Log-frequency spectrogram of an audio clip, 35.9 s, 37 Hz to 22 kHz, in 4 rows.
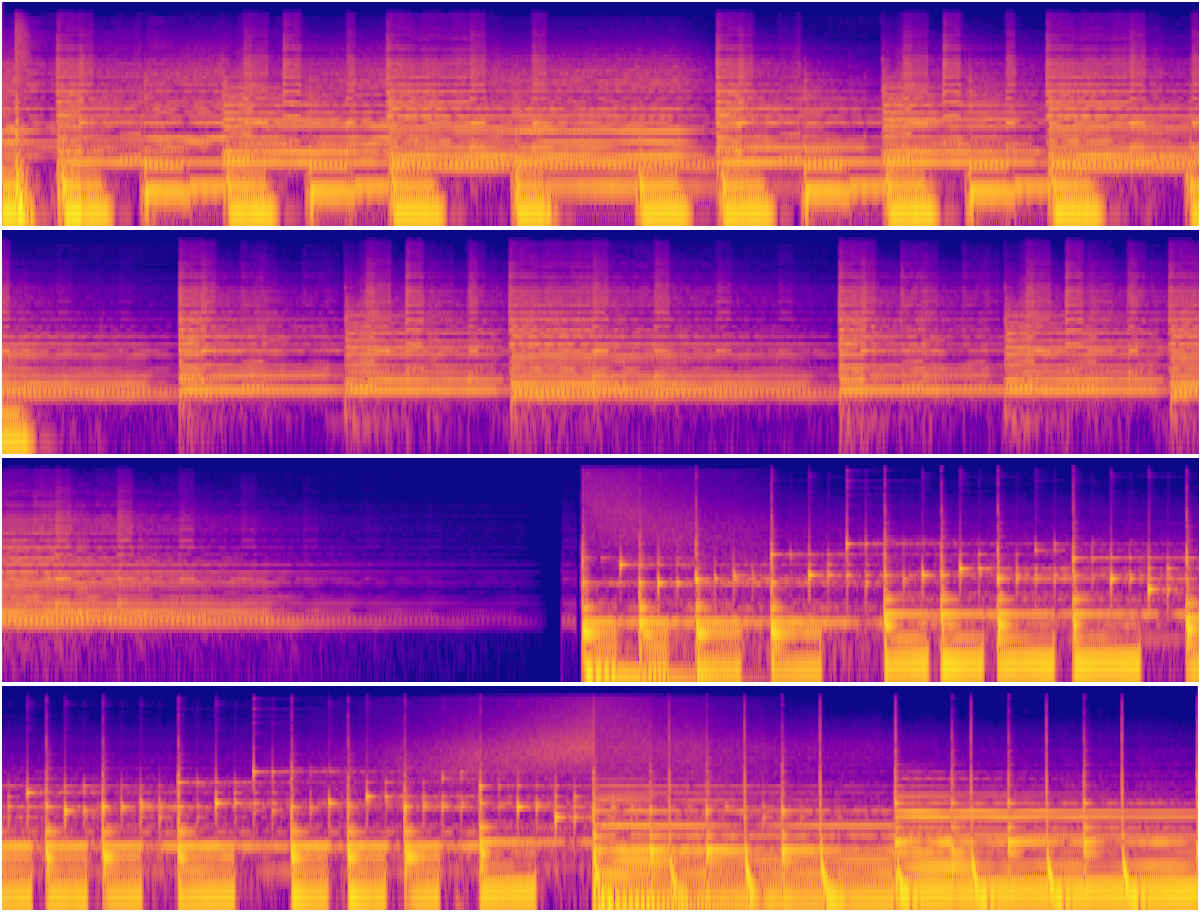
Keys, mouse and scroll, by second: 0.5 shift+click, 0.6 shift+click, 1.2 shift+click, 1.6 alt+middle click, 4.9-7.6 drag, 7.9 alt+middle click, 11.1 alt+shift+middle click, 13.4 click, 16.0-21.8 drag, 22.1 ctrl+z, 25.4 middle click, 25.4 click, 26.2-27.4 drag, 29.4 click, 31.1 Tab, 35.6-35.9 drag.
